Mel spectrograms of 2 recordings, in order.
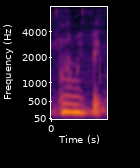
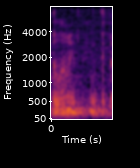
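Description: First: Said in the usual way. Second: Whispered to herself under her breath. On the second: Real, not acted. Friend whispers to herself while recalling a story. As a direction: breathe it to yourself while thinking. Thinking aloud, then repeats.

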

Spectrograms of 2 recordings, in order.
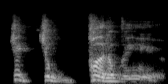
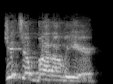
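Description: First: Raised pitch, tight-jawed parental warning; mouth not moving. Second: Loud, high barked order; hammed-up angry parent shout; scolding parent. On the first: Acted. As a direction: order squeezed through a still mouth. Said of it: "when the mouth doesn't move". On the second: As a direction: yell at a child to come now. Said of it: "talking to kids like that".

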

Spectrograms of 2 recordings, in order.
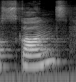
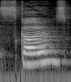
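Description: First: "scones" with a short o, rhyming with dons; short-o pronunciation. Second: "scones" with a long o, rhyming with cones; long-o pronunciation. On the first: Teacher showing the regional debate, short-o "scones" as in gone. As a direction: say "scones" like "skonz". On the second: Teacher showing the regional debate, long-o "scones" as in cones. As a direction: say "scones" like "skohnz". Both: Shown as a demonstration. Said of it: "whether you pronounce it".

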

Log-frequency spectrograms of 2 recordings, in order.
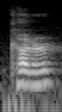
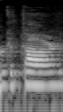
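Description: First: "Qatar" said like "cutter"; front-stressed pronunciation. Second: "Qatar" said as kuh-TAR; end-stressed pronunciation. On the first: Learner comparing the train word to the country, said "cutter". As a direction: stress the first syllable of "Qatar": CUT-er. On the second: Learner comparing the train word to the country, said kuh-TAR. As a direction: stress the second syllable of "Qatar", open "tar". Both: Shown as a demonstration. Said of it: "it's almost like saying".

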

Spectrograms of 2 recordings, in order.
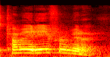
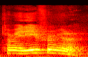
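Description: First: Loud high call, longer on out; dad calling mum a second time; calling out again. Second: Loud sung-out call to mum; dad hollering for mum. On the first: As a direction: sing it out across the yard louder. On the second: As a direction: call her out from the house, loud and high. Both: Retold or imitated. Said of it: "he sings out to me mum".

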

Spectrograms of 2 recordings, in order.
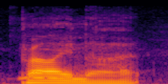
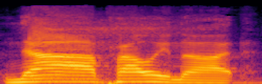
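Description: First: Said in the usual way. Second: Laughing. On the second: Real, not acted. Laughs while answering teasing.

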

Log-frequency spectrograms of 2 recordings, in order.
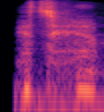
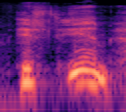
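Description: First: Breathy hushed whisper; barely voiced, secret gossip. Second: High, rising excited repeat; excited patron. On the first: A patron whispering about the jester, hushed. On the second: Patron confirming to a friend, high and rising. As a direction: say "It's him." higher with a rising tune. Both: A narrator's reading. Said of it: "the patrons whispering".

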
